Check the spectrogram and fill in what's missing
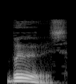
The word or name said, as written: booze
